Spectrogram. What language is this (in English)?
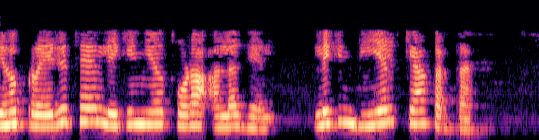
Hindi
